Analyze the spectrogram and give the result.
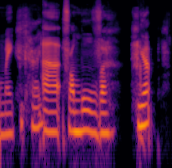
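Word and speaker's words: Wolverhampton: Uh from Wolverampton, I'm going to pronounce the H. Hampton, but if I really it's Wolverampton and it's right in the middle of England next to Birmingham and Coventry.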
